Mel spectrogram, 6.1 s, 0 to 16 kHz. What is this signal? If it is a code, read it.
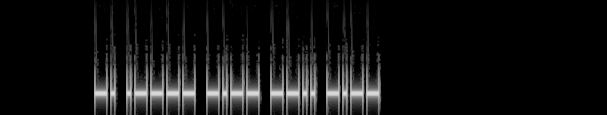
Morse code, heard as a keyed tone, about 30 wpm, 700 Hz. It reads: N1YZY
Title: USA Call Signs 30wpm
